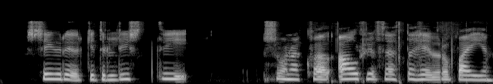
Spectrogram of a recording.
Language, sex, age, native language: Icelandic, male, 20-29, Icelandic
